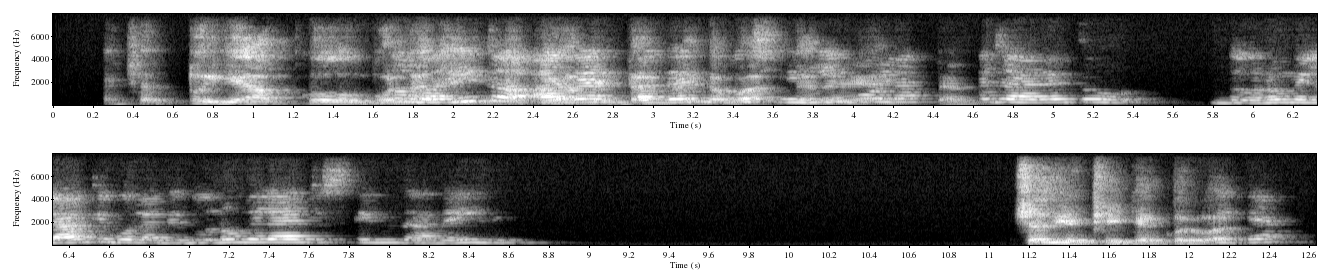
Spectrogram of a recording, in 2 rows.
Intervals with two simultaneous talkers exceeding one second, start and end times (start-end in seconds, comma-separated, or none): 1.7-4.2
